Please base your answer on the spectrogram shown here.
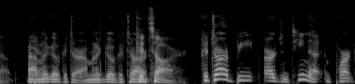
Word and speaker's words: Qatar: You say Qatar or Qatar? You're a Qatar guy. I'm a Qatar guy. Wait, is that how you say it? So Qatar, I've kind of gone with Qatar, but then I had someone tell me they want to roll Qatar, so I just kind of mix it up.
